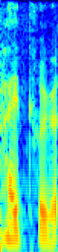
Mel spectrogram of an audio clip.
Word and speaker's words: Heidkrüger: Diane Heidkrüger is how you say it in German.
